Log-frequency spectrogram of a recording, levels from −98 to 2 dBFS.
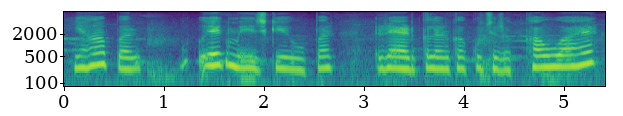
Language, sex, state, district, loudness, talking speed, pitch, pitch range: Hindi, female, Uttar Pradesh, Saharanpur, -18 LUFS, 145 wpm, 250 Hz, 235-280 Hz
